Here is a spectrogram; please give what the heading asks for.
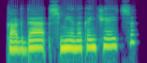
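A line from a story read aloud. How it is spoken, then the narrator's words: Plain. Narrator (Russian): спросил Виктор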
